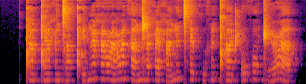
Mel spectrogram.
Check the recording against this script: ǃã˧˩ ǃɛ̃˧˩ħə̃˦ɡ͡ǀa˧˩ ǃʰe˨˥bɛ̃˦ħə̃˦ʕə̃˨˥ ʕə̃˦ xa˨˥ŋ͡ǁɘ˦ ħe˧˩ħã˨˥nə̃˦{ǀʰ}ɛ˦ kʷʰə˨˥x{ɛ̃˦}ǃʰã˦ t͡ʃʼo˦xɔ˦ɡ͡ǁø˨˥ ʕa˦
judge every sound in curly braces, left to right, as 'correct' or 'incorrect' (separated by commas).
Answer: correct, incorrect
